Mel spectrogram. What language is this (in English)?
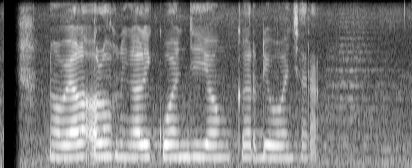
Sundanese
